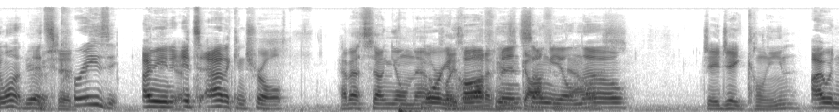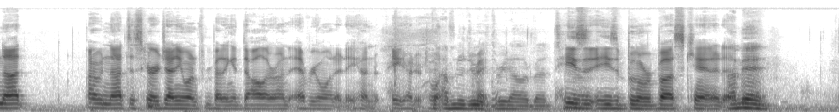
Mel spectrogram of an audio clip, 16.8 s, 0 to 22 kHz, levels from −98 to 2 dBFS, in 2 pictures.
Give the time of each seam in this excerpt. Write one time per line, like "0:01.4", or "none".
0:01.2
0:12.8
